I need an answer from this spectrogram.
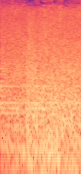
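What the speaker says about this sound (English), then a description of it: "I'm trapped in a storm?" Thunderstorm in the video game Life is Strange, a loud, dense roar of thunder and pounding rain with broad rumbling noise and no pauses over a brief moment.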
